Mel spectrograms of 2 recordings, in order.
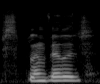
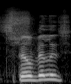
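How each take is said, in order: First: The first word is said as 'Splin'. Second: The first word is said as 'Spill'. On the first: The speaker calls it wrong. "Is that how you say it?" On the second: The speaker calls it right. "There you go"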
